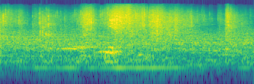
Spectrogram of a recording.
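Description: Plastic wrapping crinkling and rustling in several uneven swells as a packed part is unwrapped and handled.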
